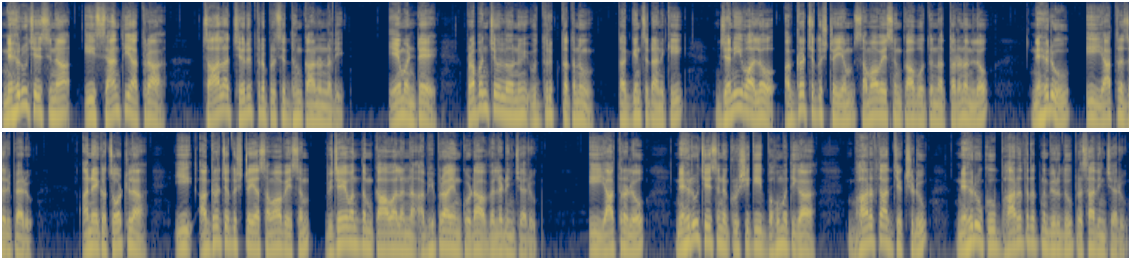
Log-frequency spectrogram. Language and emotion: Telugu, neutral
